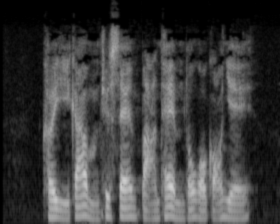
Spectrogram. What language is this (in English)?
Cantonese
